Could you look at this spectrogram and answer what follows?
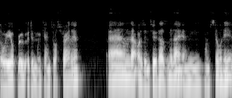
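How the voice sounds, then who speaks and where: A man's fairly low voice with a British accent, at a very fast pace with fairly even intonation. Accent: UK. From UK. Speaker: actor and councillor, former police officer. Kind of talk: interview. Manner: halting, many fillers.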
